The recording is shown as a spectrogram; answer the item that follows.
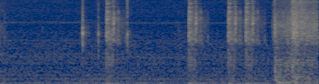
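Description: A smoke grenade thrown on the Mirage map in Counter-Strike: a few quick clicks and mechanical rattles lead into a louder burst of throw and hiss at the end, all fairly faint.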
